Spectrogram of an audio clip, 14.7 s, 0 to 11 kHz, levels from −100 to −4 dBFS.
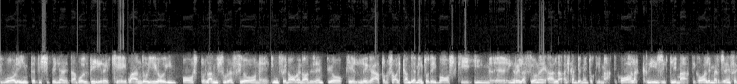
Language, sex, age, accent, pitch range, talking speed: Italian, male, 40-59, native, 105-130 Hz, 145 wpm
